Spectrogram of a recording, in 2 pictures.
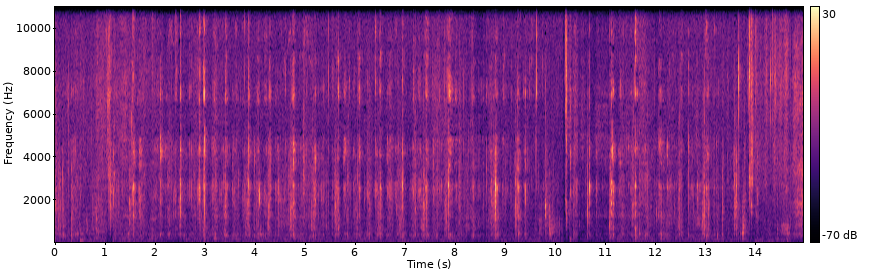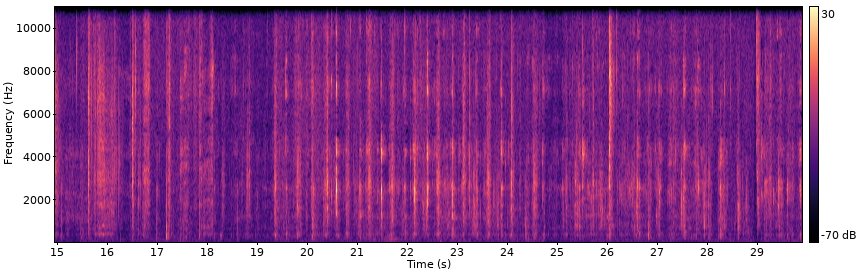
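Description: Close-miked mouth sounds of a person biting and chewing soft bread: a dense stream of small clicks and smacks, with a faint steady low hum underneath.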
